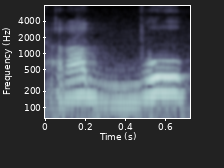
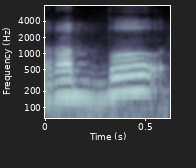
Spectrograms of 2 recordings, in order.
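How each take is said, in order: First: The final vowel is a rounded u. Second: The final vowel sounds like an open o. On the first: The speaker calls it right. "ചുണ്ട് നല്ലോണം കൂർത്തിട്ട് തന്നെ വരണം" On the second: The speaker calls it wrong. "റബ്ബോ അല്ല"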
